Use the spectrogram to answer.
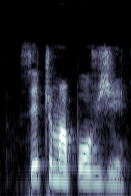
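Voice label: "сэтшӧма повзи", Komi, female; kpv audio dict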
